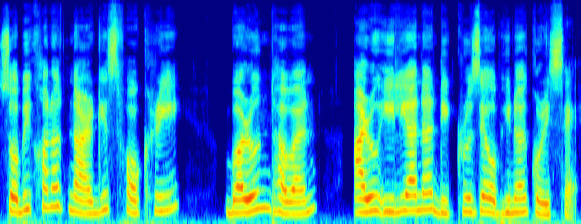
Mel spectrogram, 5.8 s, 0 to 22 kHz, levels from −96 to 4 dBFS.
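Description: Generation loss runs throughout the speech, from start to finish. The audio sounds swirly, smeared and hollow, with blurred consonant attacks, which is worse than a single encode at this quality would give and fits an Opus chain around 64 kbit/s. The likely cause is repeated decoding and re-encoding, roughly seven passes. Each pass quantises again on a shifted frame grid, so noise builds up. Nothing is present above 20.2 kHz.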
